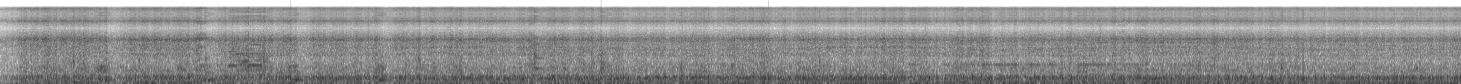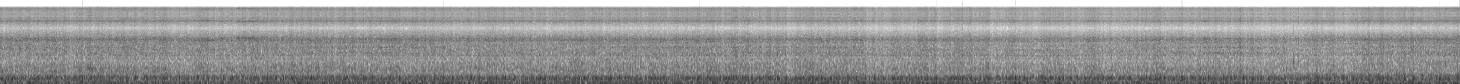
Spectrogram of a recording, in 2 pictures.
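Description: Steady running noise of a train in motion.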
